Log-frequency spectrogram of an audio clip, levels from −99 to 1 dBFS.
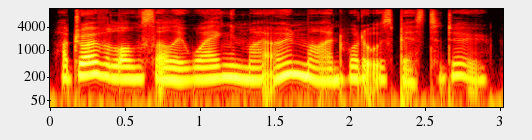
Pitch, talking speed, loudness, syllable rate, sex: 190 Hz, 300 wpm, -19 LUFS, 6.8 syllables/s, female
